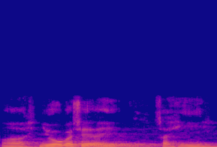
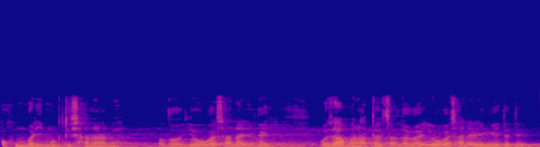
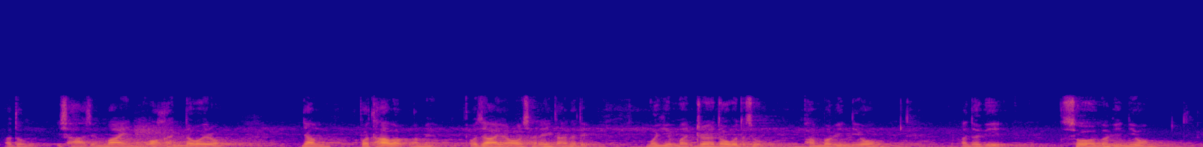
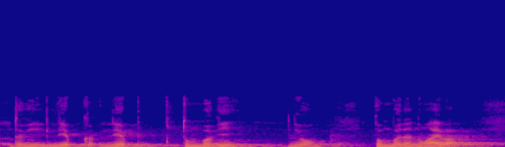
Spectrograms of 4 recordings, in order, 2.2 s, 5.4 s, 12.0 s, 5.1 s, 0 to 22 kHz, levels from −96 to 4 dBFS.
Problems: echo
